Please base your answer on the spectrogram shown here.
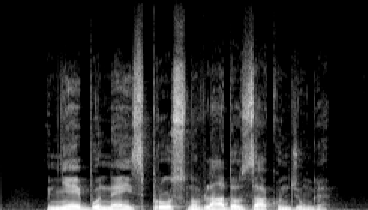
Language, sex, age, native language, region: Slovenian, male, 18-29, Slovenian, Pomurje region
